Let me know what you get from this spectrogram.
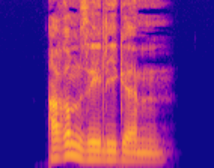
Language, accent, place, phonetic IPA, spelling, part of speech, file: German, Germany, Berlin, [ˈaʁmˌzeːlɪɡəm], armseligem, adjective, De-armseligem.ogg
- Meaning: strong dative masculine/neuter singular of armselig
